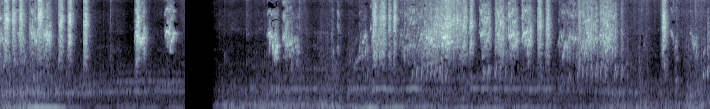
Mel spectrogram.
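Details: Budgerigar chatter of sharp squawks and high scratchy chirps, broken by a brief silence, then resuming in dense trilling bursts.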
